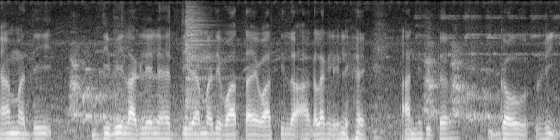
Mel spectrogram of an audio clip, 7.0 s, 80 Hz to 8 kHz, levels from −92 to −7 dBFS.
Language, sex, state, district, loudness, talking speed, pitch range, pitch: Marathi, male, Maharashtra, Gondia, -17 LUFS, 120 wpm, 105-110 Hz, 110 Hz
